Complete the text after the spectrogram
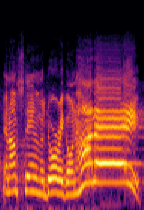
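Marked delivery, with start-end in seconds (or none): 1.0-1.9 excited call. Retold or imitated. Dad in doorway calling wife to film, high excited shout.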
